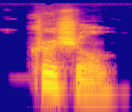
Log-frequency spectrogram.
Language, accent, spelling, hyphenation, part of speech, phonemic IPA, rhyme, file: English, Australia, crucial, cru‧cial, adjective, /ˈkɹuː.ʃəl/, -uːʃəl, En-au-crucial.ogg
- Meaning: 1. Essential or decisive for determining the outcome or future of something; extremely important; vital 2. Cruciform or cruciate; cross-shaped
